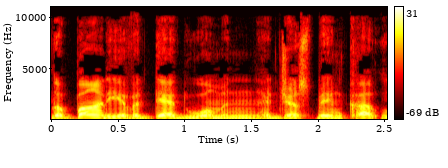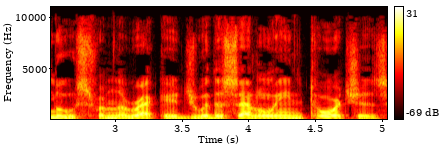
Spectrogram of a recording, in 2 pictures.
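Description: A man with a fairly low pitch talks at a moderate pace in a tearful tone. The sound is dry and close, with no echo. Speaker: audiobook narrator. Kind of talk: first-person thriller audiobook narration with voiced dialogue. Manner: shifts from clipped noir narration to tearful, halting character voice.

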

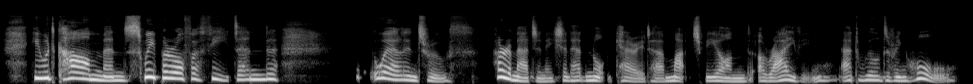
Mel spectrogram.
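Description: A woman speaks at a medium pitch and a fairly slow pace. Her tone is animated and theatrical, with very wide pitch swings. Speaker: audiobook narrator. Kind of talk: dramatic audiobook narration, scripted Regency romance read aloud with character voices. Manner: expressive storyteller, gasping and lightly wry.

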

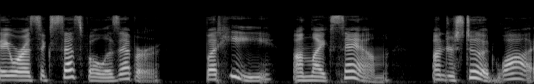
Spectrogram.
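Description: A woman speaks at a fairly slow pace in a medium pitch, with lively intonation. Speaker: audiobook narrator. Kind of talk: scripted audiobook narration of a romance novel. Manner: dramatic; expressive, voicing characters.

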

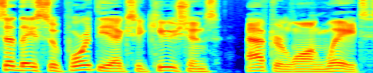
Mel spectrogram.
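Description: Over a quiet background, a man with a normal speaking voice talks at a fairly quick pace with lively intonation, the sound dry and close with no echo. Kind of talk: news reading. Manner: formal, steady, neutral newsreader delivery; even-paced and measured.

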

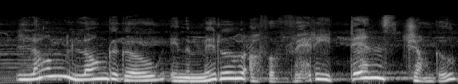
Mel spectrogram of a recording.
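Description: Against noticeable background noise, a woman speaks at a fairly slow pace in a high pitch with very wide pitch swings. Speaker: audiobook narrator. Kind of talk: scripted narration; children's audiobook storytelling with character voices. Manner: dramatic, expressive, voicing the characters.

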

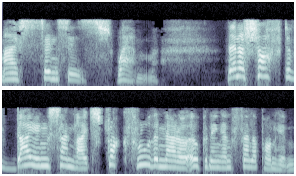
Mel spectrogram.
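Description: A woman with a fairly high pitch speaks fairly slowly in a normal speaking voice, her intonation lively. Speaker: audiobook narrator. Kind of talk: audiobook narration, first-person scripted reading in the voice of a Victorian-era lady. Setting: studio.

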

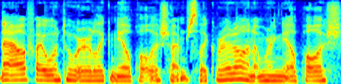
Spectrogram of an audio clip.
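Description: A woman speaks in an ordinary speaking voice. Her pitch is medium, with ordinary variation. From Canada. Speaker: singer. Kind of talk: radio interview.

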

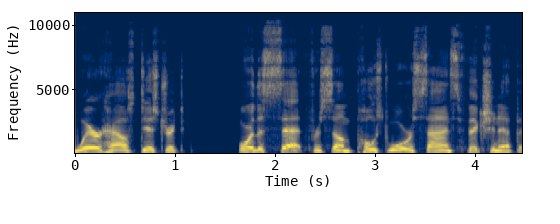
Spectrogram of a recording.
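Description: At a moderate pace, a man speaks in an unremarkable speaking voice, fairly high in pitch. The sound is dry and close with no echo, and the background is quiet. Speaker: audiobook narrator. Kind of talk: first-person noir audiobook narration, wry and world-weary. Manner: measured, sardonic storytelling cadence; gruff character voices in dialogue.

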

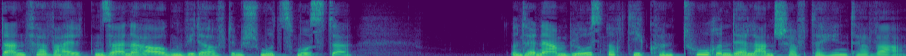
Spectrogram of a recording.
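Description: A woman with an unremarkable speaking voice talks at a moderate pace and fairly low pitch, with ordinary pitch variation, very even loudness and a quiet background. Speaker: audiobook narrator. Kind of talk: dramatic audiobook narration of a crime thriller.

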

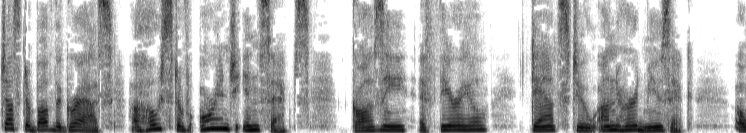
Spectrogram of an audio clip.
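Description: A woman's medium-pitched, normal speaking voice at a fairly slow pace, dry and close with no echo. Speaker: audiobook narrator. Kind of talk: dramatic first-person audiobook narration of a novel. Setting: studio. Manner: shifts to a lighter, laughing tone for dialogue, then softer for scenic description.

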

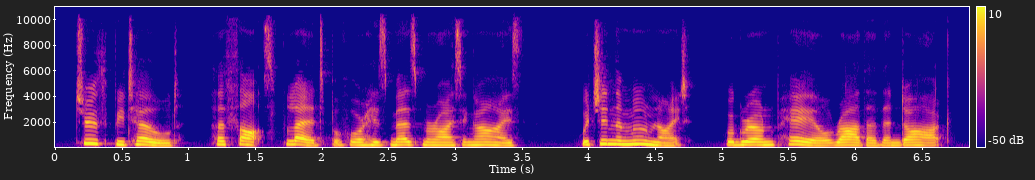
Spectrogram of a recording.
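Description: There's a natural reading voice with ordinary pitch variation over a quiet background.

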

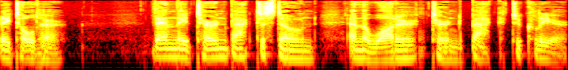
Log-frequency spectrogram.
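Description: A man's very deep, low voice, animated in tone, at a fairly slow pace with ordinary pitch variation, in a dry, close sound with no echo. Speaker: audiobook narrator. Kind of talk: audiobook narration. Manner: animated, storytelling, voicing characters; gentle, child-friendly pacing.

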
